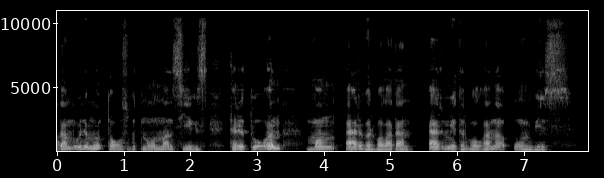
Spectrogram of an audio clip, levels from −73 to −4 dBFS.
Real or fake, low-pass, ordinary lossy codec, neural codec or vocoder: fake; none; none; vocoder, 22.05 kHz, 80 mel bands, HiFi-GAN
